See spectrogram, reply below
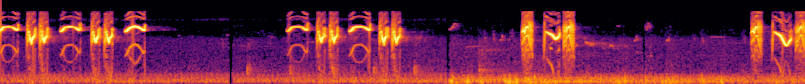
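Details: Cinereous tit with varied song: repeated phrases of high arched whistles and sharp chips, pausing between phrases, later shifting to a different pattern with downslurred whistles; faint low background noise.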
